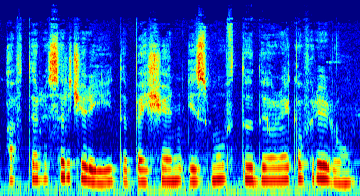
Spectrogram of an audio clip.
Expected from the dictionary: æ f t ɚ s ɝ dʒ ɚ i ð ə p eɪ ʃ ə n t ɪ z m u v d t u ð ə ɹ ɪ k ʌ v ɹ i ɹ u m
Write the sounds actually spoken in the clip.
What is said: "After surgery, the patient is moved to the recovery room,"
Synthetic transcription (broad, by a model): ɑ f t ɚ s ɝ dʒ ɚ i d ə p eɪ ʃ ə n ɪ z m u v t u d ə ɹ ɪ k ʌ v ɹ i ɹ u m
